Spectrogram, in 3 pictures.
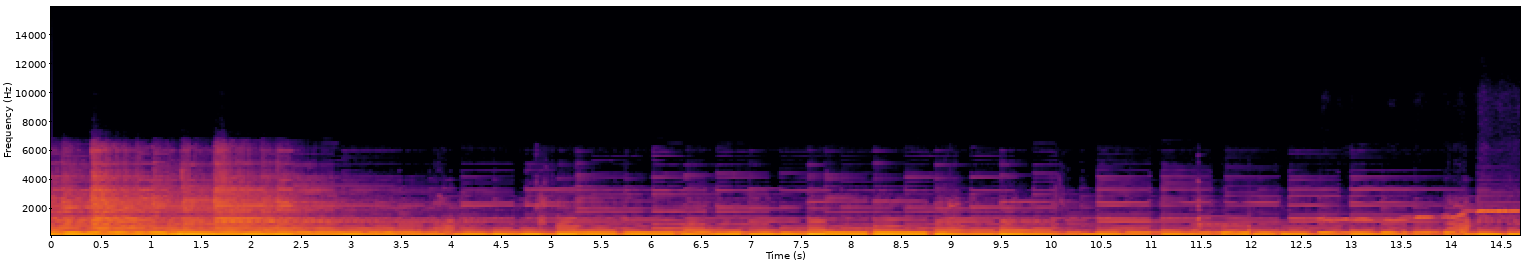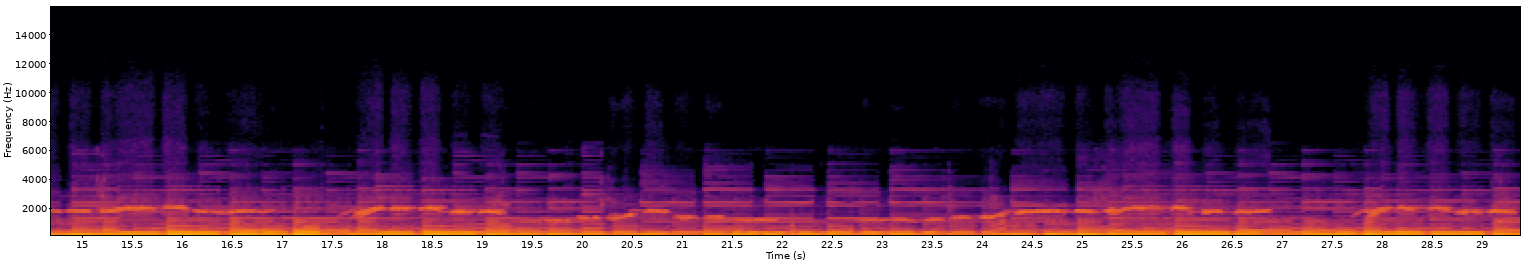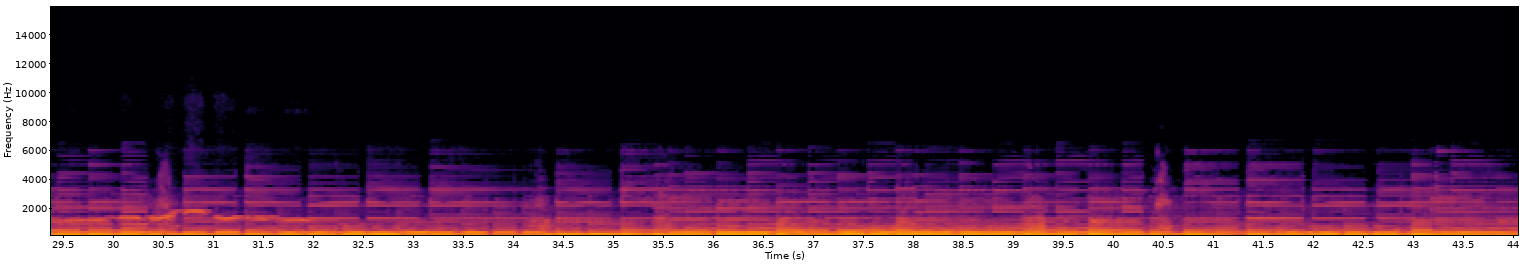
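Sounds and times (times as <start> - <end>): strummed guitars: 0.0 - 44.0.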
